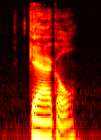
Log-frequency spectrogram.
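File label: "gaggle", American English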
